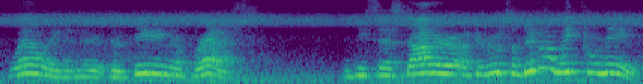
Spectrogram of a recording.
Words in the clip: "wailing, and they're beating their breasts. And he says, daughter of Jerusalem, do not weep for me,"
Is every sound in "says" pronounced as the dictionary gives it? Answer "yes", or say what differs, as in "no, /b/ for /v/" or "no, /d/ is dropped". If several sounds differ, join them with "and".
yes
